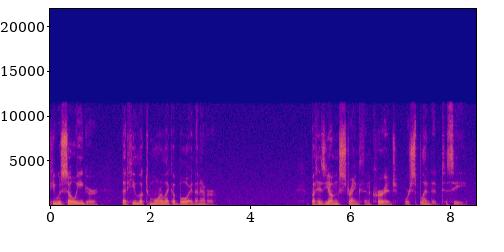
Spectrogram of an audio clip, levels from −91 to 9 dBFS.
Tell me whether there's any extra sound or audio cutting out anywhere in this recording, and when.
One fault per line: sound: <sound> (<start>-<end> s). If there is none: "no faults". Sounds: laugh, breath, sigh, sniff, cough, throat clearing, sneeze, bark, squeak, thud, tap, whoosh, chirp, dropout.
no faults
